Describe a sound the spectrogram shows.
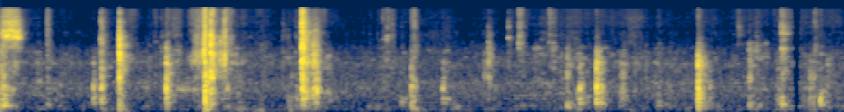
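Objects knock and rustle close by.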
